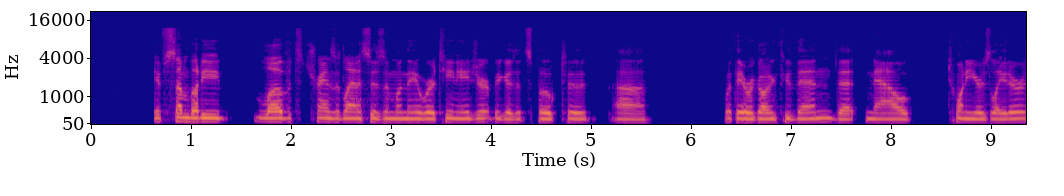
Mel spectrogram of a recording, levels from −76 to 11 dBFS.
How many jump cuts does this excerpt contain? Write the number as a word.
zero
